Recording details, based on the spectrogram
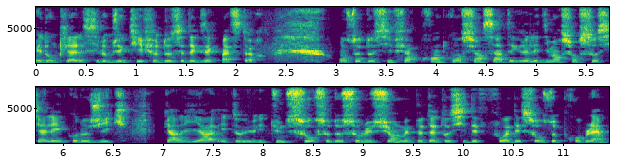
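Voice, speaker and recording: This man has a fairly high pitch and an unremarkable speaking voice. His loudness stays very even, and his pitch varies in an ordinary way. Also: moderate pace. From Normandy, France. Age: 30s. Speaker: AI engineer and entrepreneur. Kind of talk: interview.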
